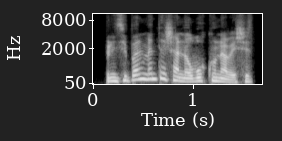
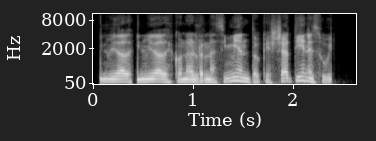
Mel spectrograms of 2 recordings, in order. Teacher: here's an example of an Argentine person talking. You will hear the sh sound.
